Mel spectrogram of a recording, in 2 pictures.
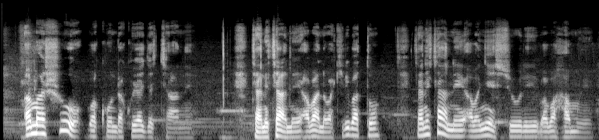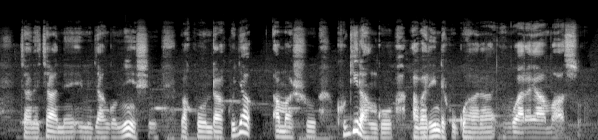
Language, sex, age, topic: Rundi, male, 36-49, agriculture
